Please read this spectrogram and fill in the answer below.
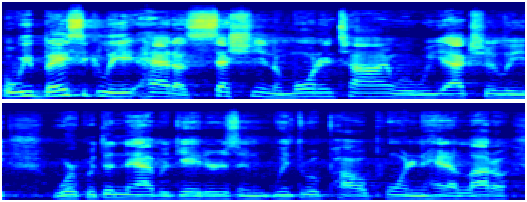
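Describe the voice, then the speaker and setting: Very fast speech comes from a man whose fairly high voice shows ordinary pitch variation. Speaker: government financial aid outreach supervisor. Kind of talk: presentation to audience. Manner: animated.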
